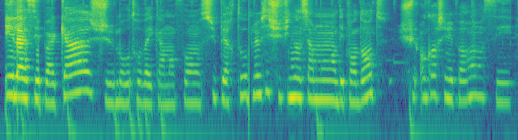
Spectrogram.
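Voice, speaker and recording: A YouTuber in her early twenties tells her story in a chatty storytime vlog, packed with fillers like "genre" and "voilà." Her voice is fairly high and a little fast with a darkish tone, and faint music plays behind her.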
